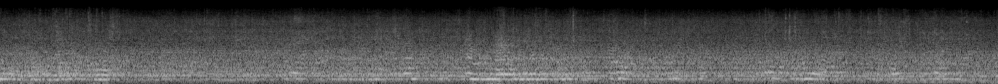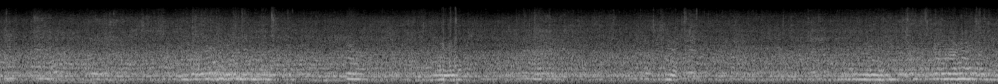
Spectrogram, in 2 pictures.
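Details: Large orientation flight of bees at the hive as the sun comes out after colder days, pollen arriving; an unbroken droning hum with passing whines rising and falling throughout.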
